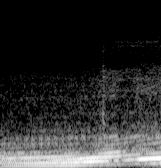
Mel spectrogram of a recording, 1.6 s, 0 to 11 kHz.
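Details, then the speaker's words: Audi R8 on road test after installing new coil packs and NGK Laser spark plugs (old plugs about 40,000 miles): engine note climbs smoothly and evenly under acceleration with no stumble, popping or missed beats; healthy. "Woo, smooth! The road wasn't smooth, but my car was smooth."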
